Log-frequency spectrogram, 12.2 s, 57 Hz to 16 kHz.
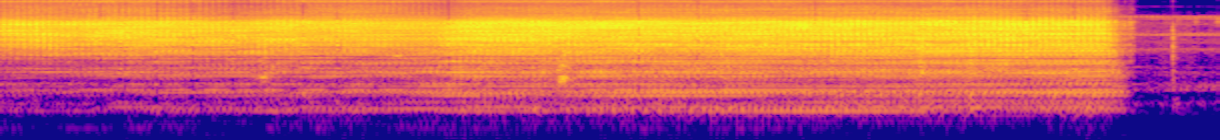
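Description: A bowl gouge cutting into spinning monkey puzzle wood on a Laguna 1836 wood lathe: a steady, loud hiss of the cut over the hum of the running lathe. It grows louder about halfway through, then drops away suddenly near the end.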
